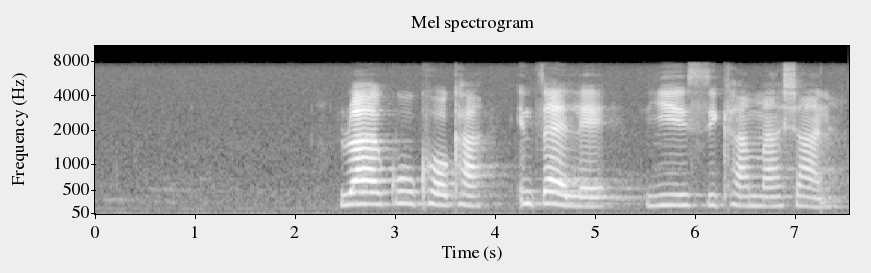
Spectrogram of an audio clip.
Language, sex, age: Swati, female, 19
